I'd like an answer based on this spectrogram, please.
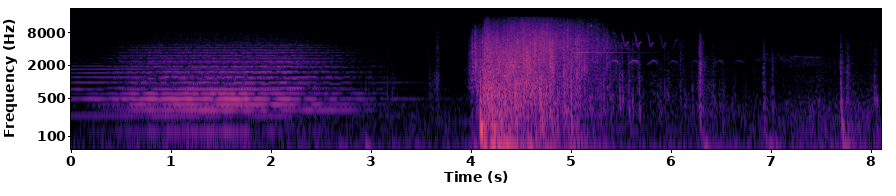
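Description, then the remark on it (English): A rock smashes hard against a boulder nearby on a rocky slope in one sudden, loud crash, followed by scattered clattering bits of debris, after a steady droning hum fades out. “Suddenly, a rock smashes against a boulder nearby.”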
